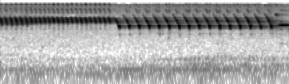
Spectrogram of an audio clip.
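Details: Canary in full song, a lure song meant to draw other canaries into singing and a long roll; a steady buzzy trill gives way after a second to a fast rhythmic warble of repeated chirps.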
